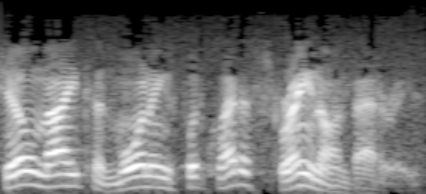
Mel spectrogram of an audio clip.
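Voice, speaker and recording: Husky, animated vintage radio announcer. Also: male voice, a little high, normal speed, heavily acted. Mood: confident, persuasive. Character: confident, folksy male radio sponsor announcer. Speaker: radio announcer and sponsor pitchman. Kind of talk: 1940s radio advertising announcing. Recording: phone-like old 1940s radio recording.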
